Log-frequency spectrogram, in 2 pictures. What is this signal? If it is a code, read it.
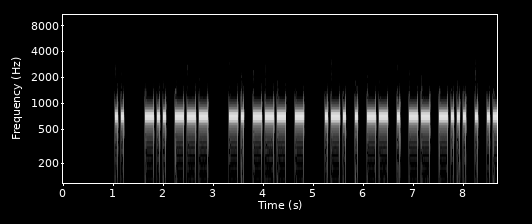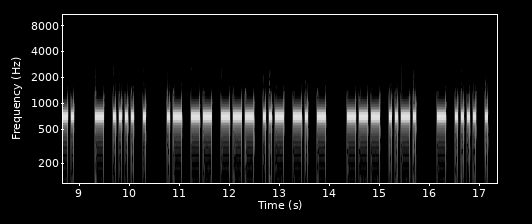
Morse code, heard as a keyed tone, about 21 wpm, 700 Hz. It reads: I DO NOT REMEMBER THE AMOUNT OF THE
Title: Sentences from Top 1000 Words - Review Part 4 - 20wpm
